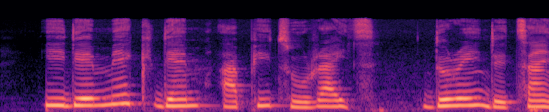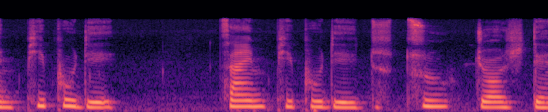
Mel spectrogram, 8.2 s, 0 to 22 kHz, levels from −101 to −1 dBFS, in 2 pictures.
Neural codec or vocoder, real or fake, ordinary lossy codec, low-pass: none; real; none; 10.8 kHz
